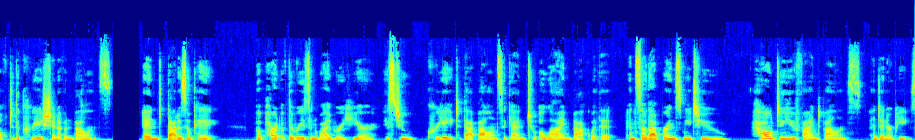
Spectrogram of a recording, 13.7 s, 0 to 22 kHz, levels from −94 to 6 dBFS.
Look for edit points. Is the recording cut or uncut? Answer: cut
